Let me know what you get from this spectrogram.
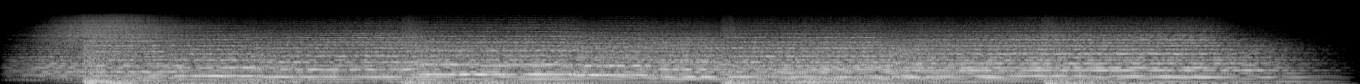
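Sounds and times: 
results victory music sting: 0:00.8 - 0:13.3.

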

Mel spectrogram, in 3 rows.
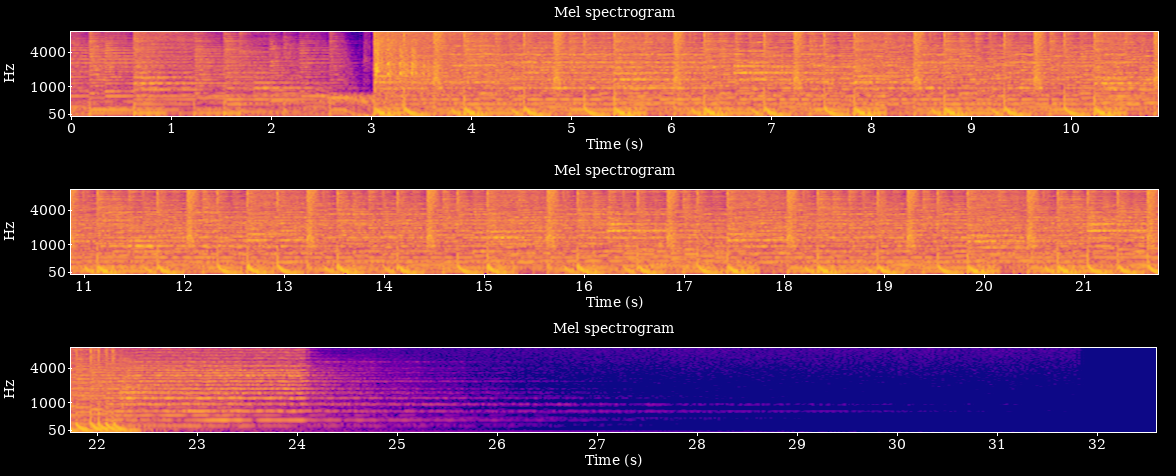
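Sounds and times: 
spooky instrumental music: 0:00.0 - 0:24.1.

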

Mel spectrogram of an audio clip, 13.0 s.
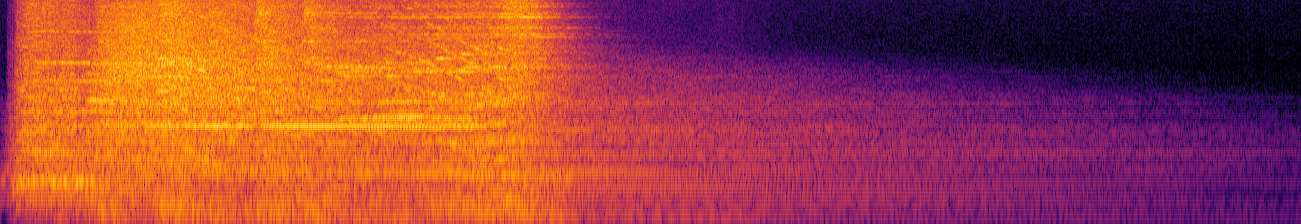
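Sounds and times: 
musical stinger: 0:00.0 - 0:07.9.

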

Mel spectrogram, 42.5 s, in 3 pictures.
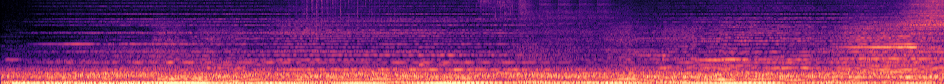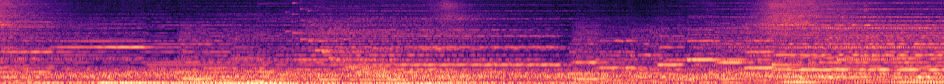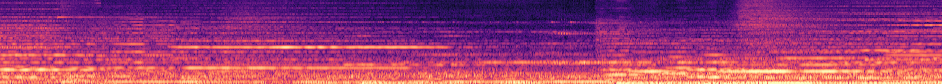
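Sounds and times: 
dark temple ambient music: 0:00.0 - 0:42.4.

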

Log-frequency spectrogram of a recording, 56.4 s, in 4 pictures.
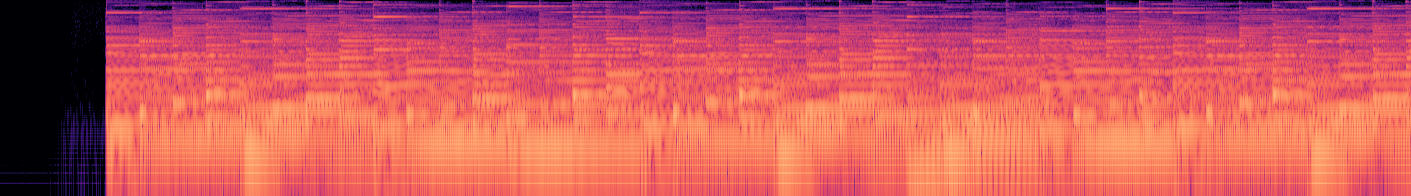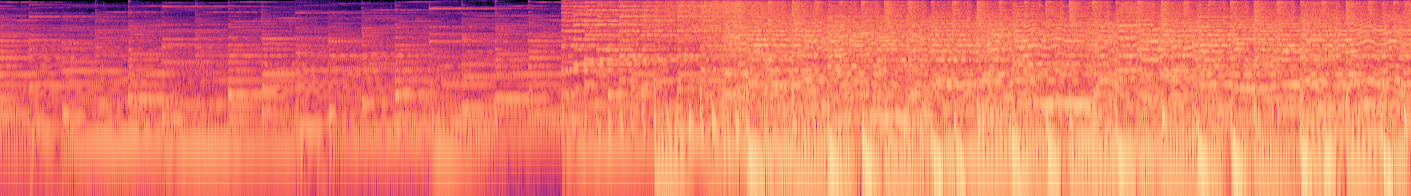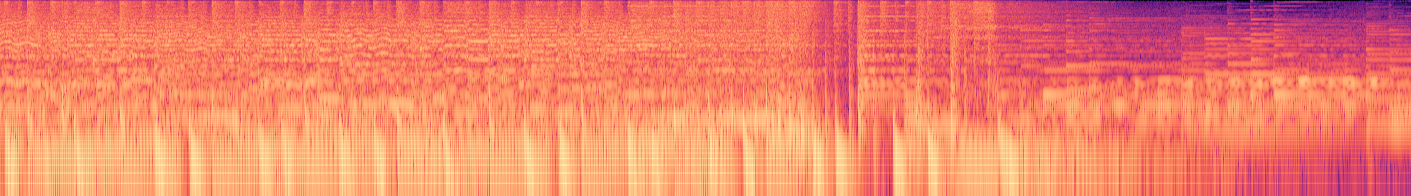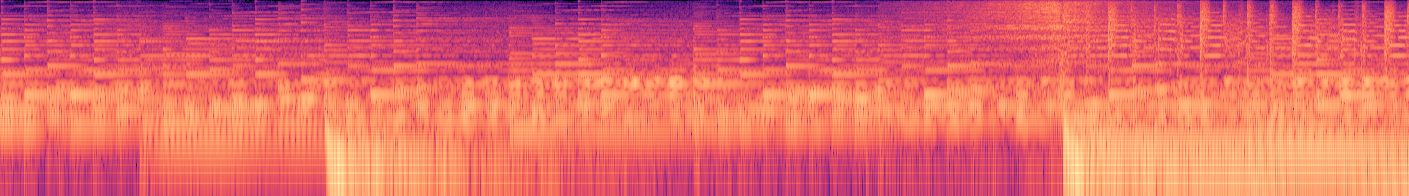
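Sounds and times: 
instrumental music: 0:02.1 - 0:56.4.

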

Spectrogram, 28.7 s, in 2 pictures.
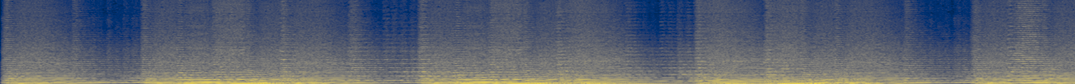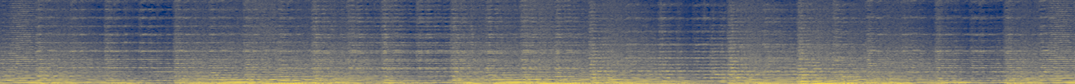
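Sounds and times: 
epic battle music without drums: 0:00.0 - 0:28.6.

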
